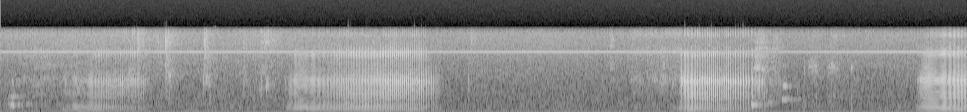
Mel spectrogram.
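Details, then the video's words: Pet dog, female, lying limp while picked up or petted, giving a snore-like purring rumble: long harsh buzzy bursts of one to one and a half seconds, separated by quiet pauses, with a faint steady tone in a small room. "Purring Dog"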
